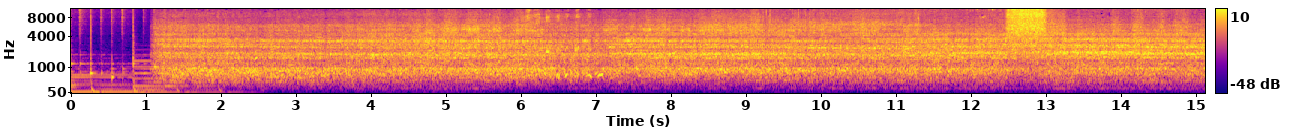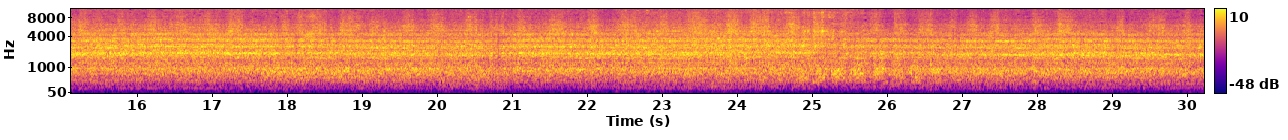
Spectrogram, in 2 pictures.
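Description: Indian Railways electric multiple unit (EMU) suburban train running on the track: a steady rumble of wheels on rail with a faint high tone in it, and a brief hiss about twelve seconds in. A second of music fades out at the start.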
